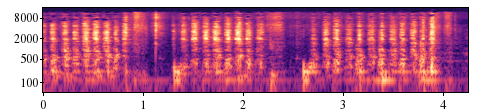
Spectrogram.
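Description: A coin scraping the coating off a scratch-off lottery ticket in quick back-and-forth strokes, in three short bouts, uncovering the winning numbers.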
